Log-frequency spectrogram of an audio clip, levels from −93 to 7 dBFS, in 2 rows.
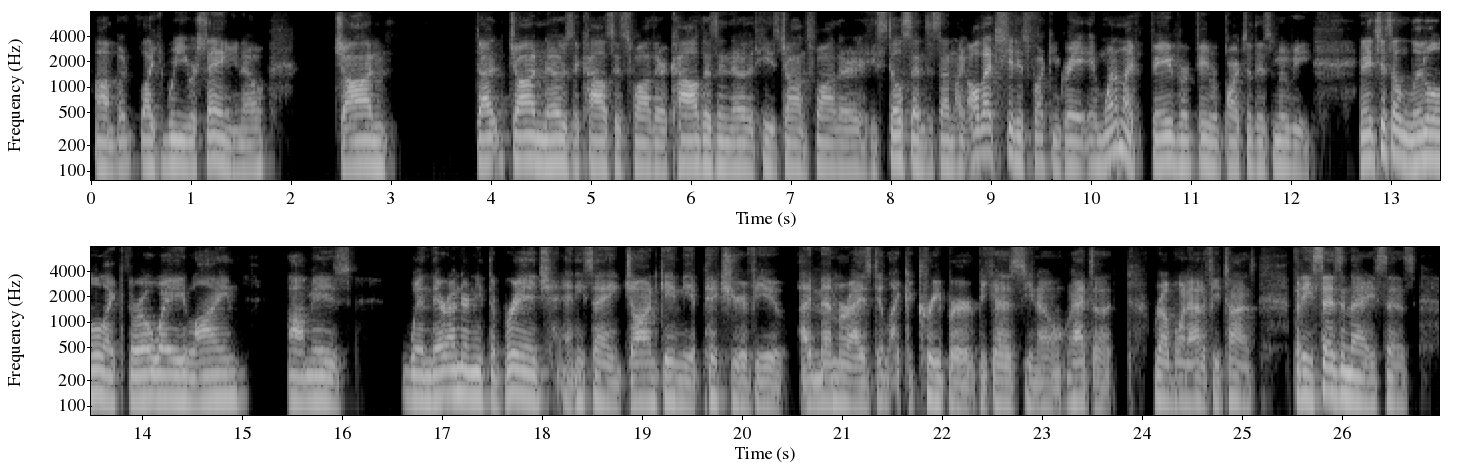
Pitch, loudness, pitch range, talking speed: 115 Hz, -27 LUFS, 105-125 Hz, 215 wpm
